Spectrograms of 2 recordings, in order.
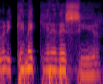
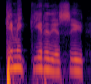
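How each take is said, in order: First: Impatient priest. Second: Slow, deliberate ¿Qué me quiere decir? with weight on me; slow pointed question. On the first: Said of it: "Y uno dice". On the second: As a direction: draw out the question to press the penitent. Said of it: "Y dile". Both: Retold or imitated.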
